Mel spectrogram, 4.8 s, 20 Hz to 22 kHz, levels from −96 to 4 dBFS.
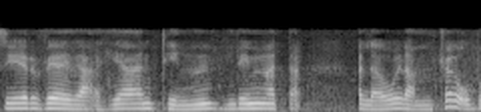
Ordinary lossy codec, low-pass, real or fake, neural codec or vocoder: none; 7.2 kHz; fake; codec, 16 kHz, 1.1 kbps, Voila-Tokenizer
